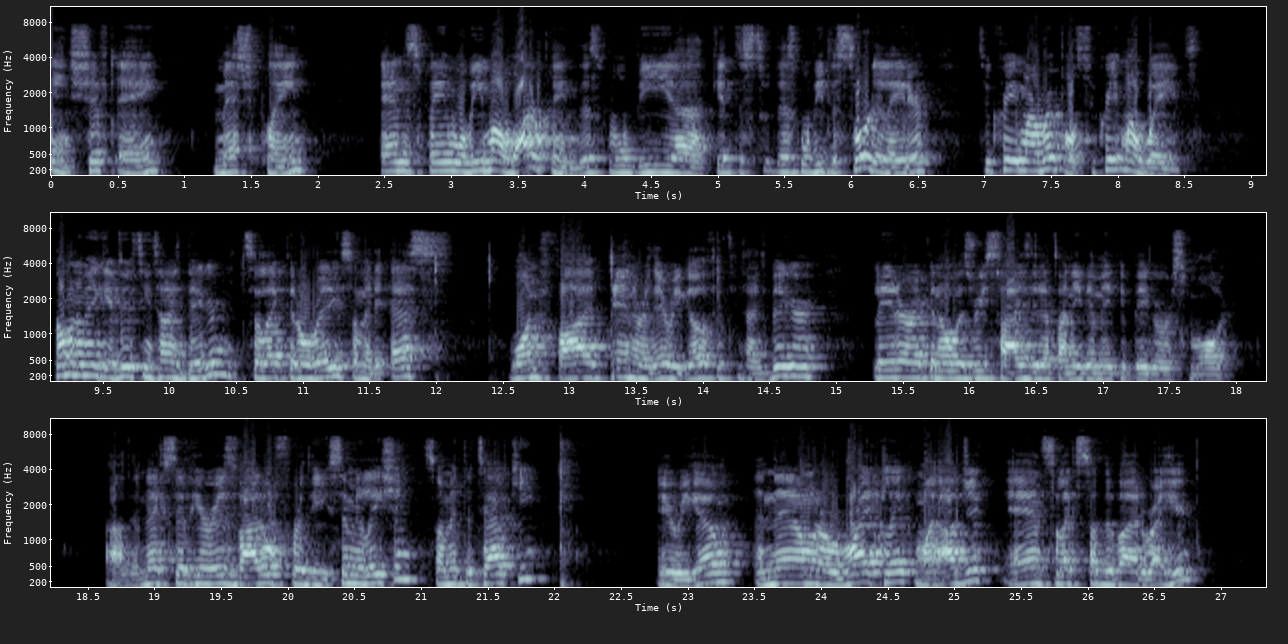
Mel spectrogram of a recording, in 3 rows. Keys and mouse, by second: 0.3 shift+a, 11.9 s, 18.7 middle click, 22.0 Tab, 24.2-26.9 right drag.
